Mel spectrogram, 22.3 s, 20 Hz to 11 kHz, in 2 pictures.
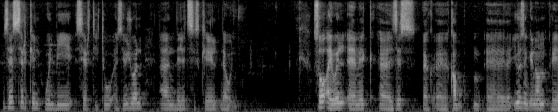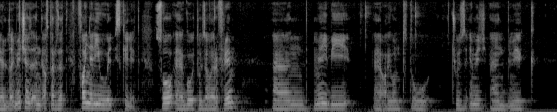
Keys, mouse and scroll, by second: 0.2-1.6 scroll down 4, 1.6 scroll down 3, 1.9-2.2 scroll down 1, 3.1-4.7 scroll down 1, 4.7 s, 5.4-7.2 scroll up 1, 8.0 middle click, 10.5 KP_1, 11.5-13.4 scroll down 3, 13.5 scroll up 1, 15.7 z, 18.4 click, 19.4 click, 20.3-20.7 scroll down 5.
